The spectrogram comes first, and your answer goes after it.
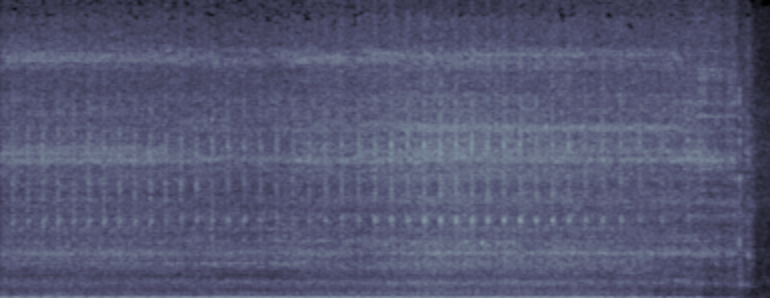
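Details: Ford candy van engine being revived, idling after start-up. A rough idle carries a steady low knock of about three knocks a second: knock at idle, cause not pinned down.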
